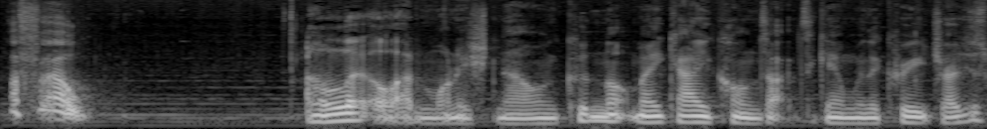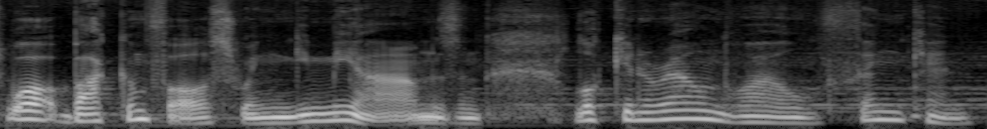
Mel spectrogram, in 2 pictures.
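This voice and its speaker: A man's voice: medium pitch, very animated, normal speed, vocal fry, darkish tone, soft background music. A man narrating a dramatic story in the first person, conversational and wry, with rambling, chatty asides. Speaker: narrator and host.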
